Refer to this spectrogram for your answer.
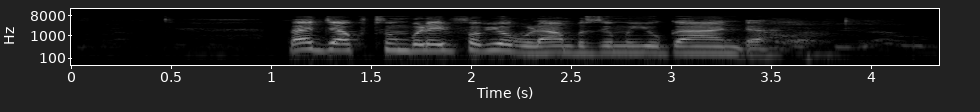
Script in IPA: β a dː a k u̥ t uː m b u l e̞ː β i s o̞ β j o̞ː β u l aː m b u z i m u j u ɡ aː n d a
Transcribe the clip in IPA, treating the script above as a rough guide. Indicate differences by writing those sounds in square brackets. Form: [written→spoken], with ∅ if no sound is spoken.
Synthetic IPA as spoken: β a [dː→ɟː] a k u̥ t uː m b u l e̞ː β i [s→f] o̞ β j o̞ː β u l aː m b u z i m u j u ɡ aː n d a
